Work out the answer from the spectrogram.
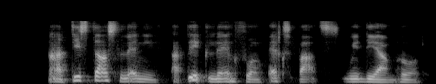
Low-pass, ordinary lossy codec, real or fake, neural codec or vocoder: none; none; fake; codec, 16 kHz, 1 kbps, FunCodec, trained on Chinese and English, 50 frames a second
